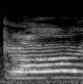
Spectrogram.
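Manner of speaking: high straining yell; straining cry. Retold or imitated. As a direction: grunt it out like a struggling hero. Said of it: "and he's like".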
